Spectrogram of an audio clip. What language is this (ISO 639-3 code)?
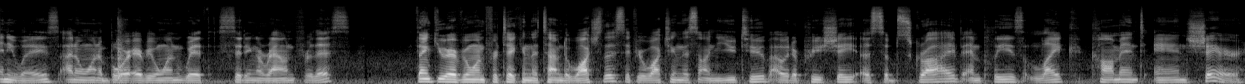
eng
